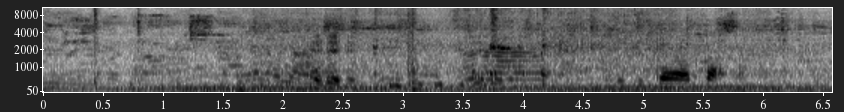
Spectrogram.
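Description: Steady low engine hum of an open-sided tourist road train running, heard from a seat on board, with people talking over it.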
